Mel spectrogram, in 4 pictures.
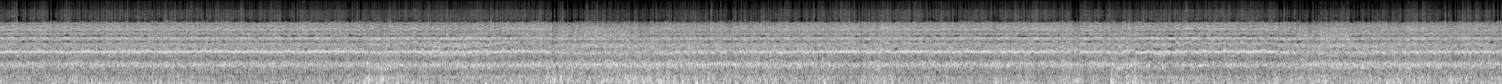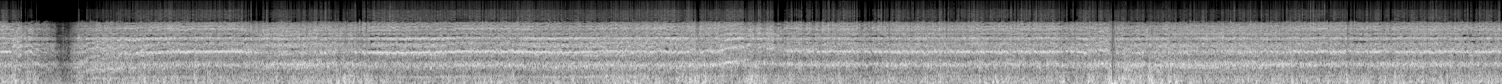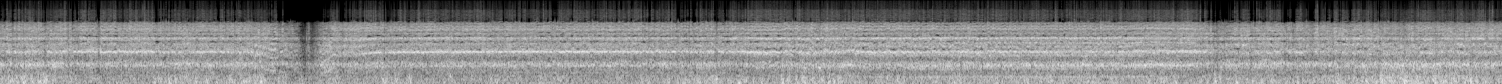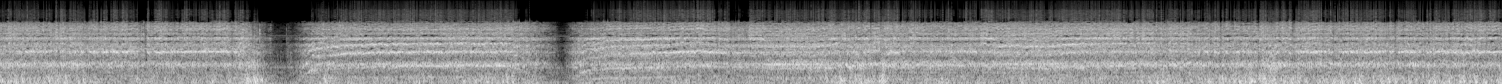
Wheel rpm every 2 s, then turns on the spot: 230, 230, 220, 220, 230, 230, 220, 180, 190, 220, 220, 250, 230, 220, 230, 230, 150, 230, 230, 210, 210, 220, 220, 210, 180, 150, 220, 230, 230, 230.
none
